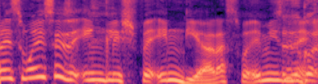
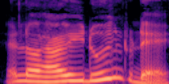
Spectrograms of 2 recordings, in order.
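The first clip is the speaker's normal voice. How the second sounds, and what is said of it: Put-on Indian English accent. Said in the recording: “an English person with an Indian accent.”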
